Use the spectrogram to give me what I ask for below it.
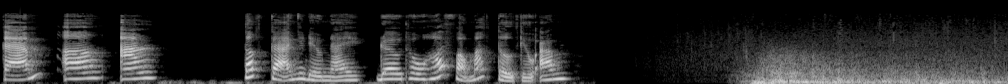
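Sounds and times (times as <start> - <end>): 
speech: 0.6 - 1.6, 2.5 - 5.8
heavy rain: 6.3 - 10.0.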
